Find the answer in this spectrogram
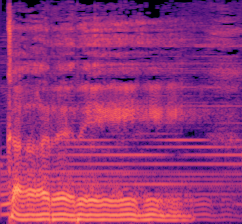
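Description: Male voice singing one drawn-out, wavering note over a low sustained bass note in a Tamil Christian devotional song, opening with a sharp hit; the voice drops away just before the end.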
